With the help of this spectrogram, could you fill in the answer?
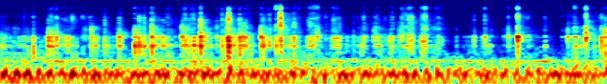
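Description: Long acrylic nails tap and scratch over a small, flat, white plastic LED remote control with colorful rubber buttons. The result is a dense, continuous run of quick, dry clicks and crinkly scratches with bright edges, over a steady low hum.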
